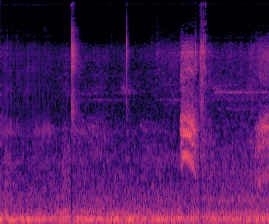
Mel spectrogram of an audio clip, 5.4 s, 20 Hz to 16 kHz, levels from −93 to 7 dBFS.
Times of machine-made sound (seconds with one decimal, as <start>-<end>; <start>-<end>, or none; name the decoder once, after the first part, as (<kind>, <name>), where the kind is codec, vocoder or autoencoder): 0.0-1.0 (vocoder, BigVGAN v2)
